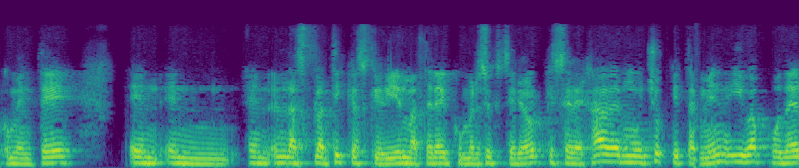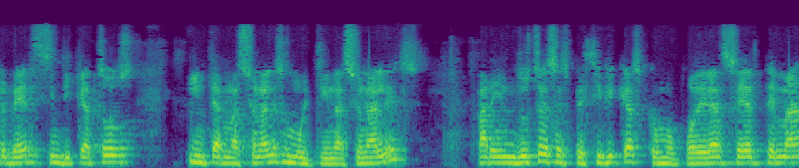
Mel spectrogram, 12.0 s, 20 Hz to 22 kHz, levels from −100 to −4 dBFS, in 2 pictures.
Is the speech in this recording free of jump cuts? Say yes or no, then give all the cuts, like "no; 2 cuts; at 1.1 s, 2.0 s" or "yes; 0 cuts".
yes; 0 cuts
